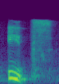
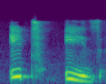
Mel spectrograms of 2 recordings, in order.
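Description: First: IT'S as one short syllable; contracted form. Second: Said in the usual way. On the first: Shown as a demonstration. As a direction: run "it is" together as "it's". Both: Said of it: "这是它的缩写".

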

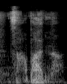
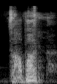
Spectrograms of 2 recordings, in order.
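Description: First: Whispered, barely audible; frightened whisper. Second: Said in the usual way. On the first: A narrator's reading. Grandpa Liu wondering what to do, scared whisper. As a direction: ask yourself in a scared hush. Grandpa panics, repeats question.

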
